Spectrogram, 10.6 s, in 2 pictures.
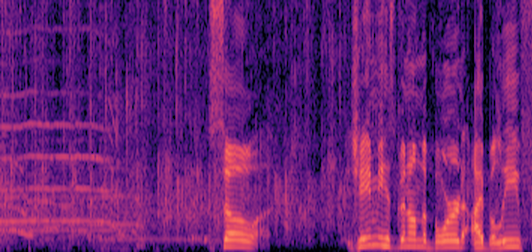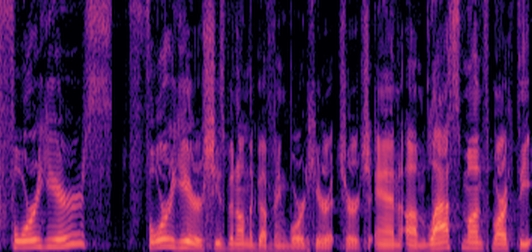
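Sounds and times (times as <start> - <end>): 
audience applause filling a large room: 0.0 - 4.4
speech: 2.2 - 2.7, 3.5 - 10.6.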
